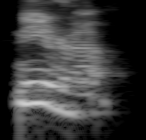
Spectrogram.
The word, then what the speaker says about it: Nira: Nira.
